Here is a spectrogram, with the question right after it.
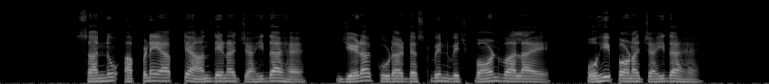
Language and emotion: Punjabi, neutral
